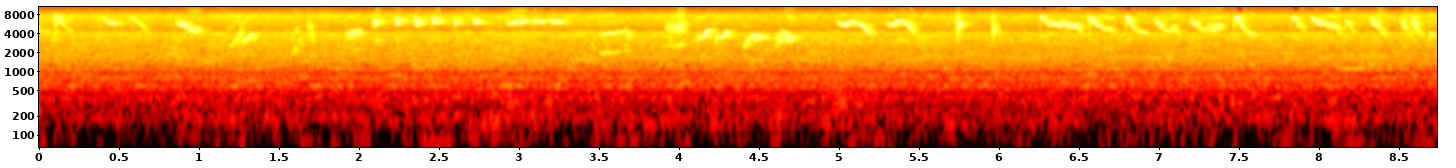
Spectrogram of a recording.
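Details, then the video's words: Oriental white-eye of the Buxtomi type singing in the full ngeriwik style: rapid, high, thin chirps and short sliding notes tumble out almost continuously over a steady background hiss. "SUARA BURUNG‼️PLECI BUXTOMI FULL NGERIWIK"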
